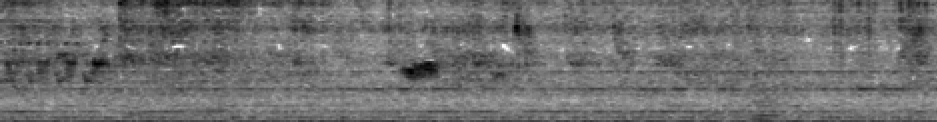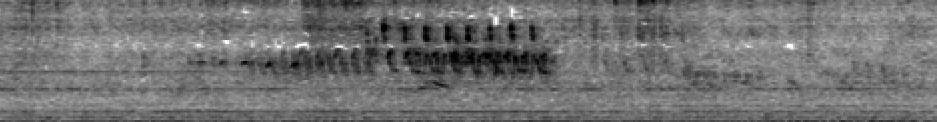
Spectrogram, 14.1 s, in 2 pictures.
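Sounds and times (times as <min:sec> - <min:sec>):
low outdoor background hum: 0:00.0 - 0:14.0.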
